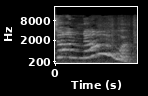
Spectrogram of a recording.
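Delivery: high alarmed oh no. Acted. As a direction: gasp out oh no. Bath bobbing.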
